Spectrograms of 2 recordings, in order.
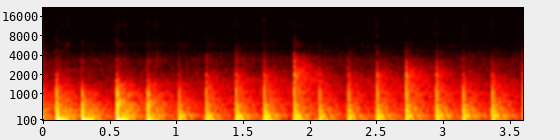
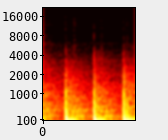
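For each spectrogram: First: Steady knuckle taps on a wall, short and dull with a low thud, sounding solid over a stud. Second: Three low, booming knocks on drywall between studs, each with a short resonant hum: hollow.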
